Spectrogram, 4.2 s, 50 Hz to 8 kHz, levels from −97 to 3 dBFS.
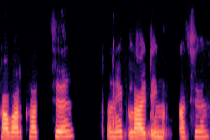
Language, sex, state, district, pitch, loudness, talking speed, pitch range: Bengali, female, West Bengal, Malda, 280 Hz, -19 LUFS, 85 wpm, 270-290 Hz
